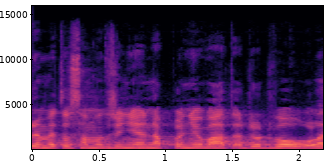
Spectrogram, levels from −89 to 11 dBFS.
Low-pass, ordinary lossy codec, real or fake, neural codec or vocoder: 14.4 kHz; AAC, 64 kbps; real; none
